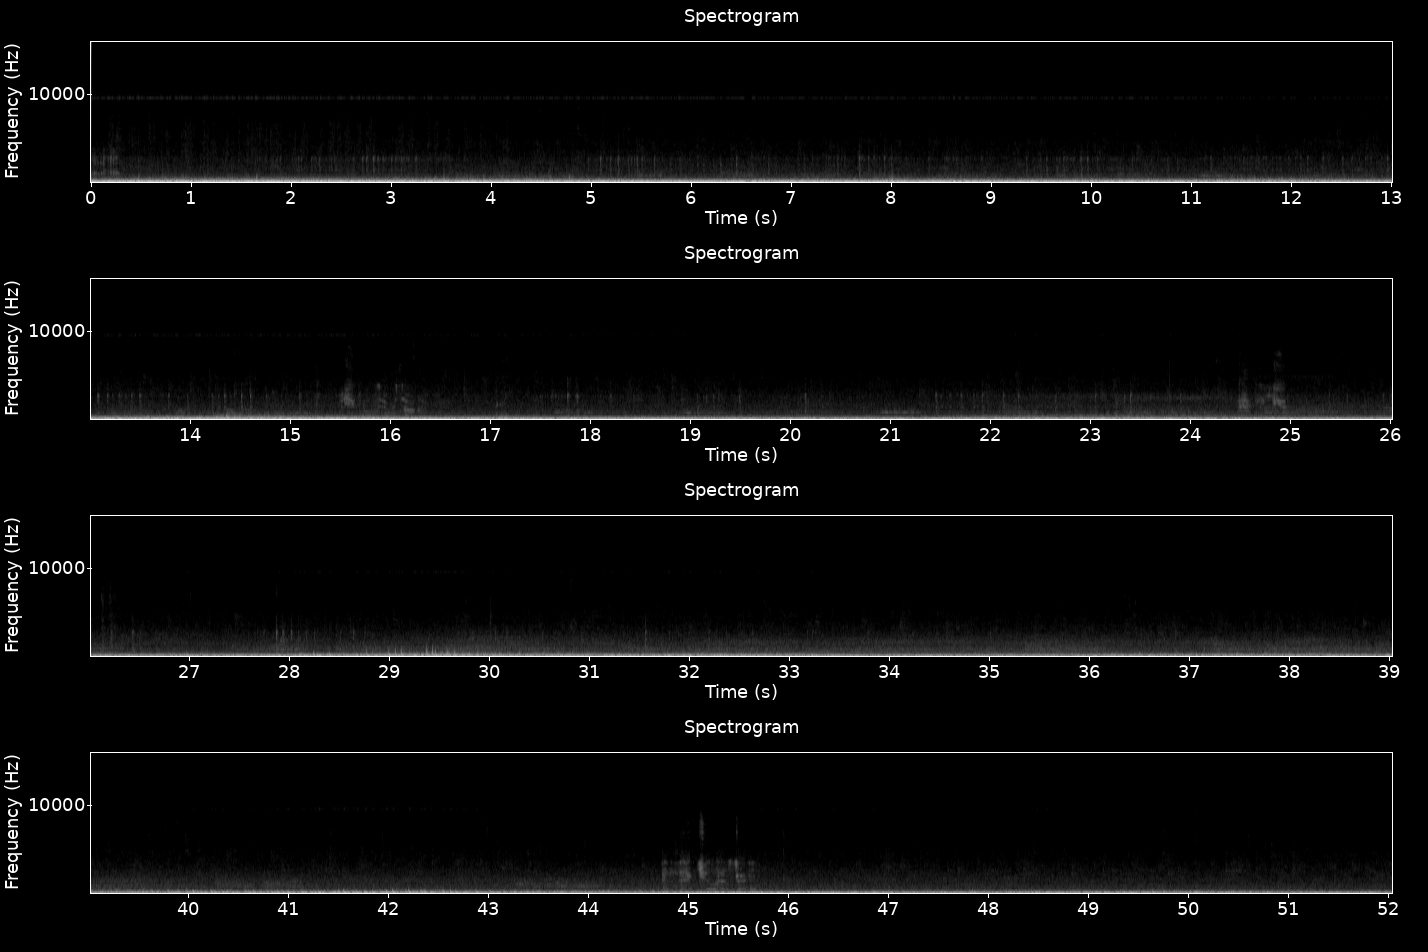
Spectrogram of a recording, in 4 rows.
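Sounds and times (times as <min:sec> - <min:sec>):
distant rocket launch rumble: 0:00.0 - 0:52.0.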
